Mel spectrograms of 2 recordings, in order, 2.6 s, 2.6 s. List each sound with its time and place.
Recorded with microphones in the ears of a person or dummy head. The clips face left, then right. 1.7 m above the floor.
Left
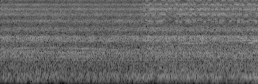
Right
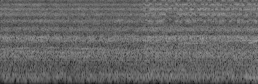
Only background noise.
